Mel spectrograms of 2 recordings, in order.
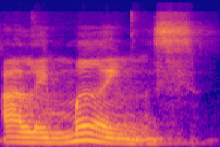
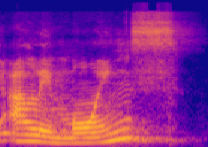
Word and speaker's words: alemães: Uns alemães altos. Altos. And then you can ask me, Yuri, can I say alemões? Não. Está errado. O plural de alemão é alemães, not alemões.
